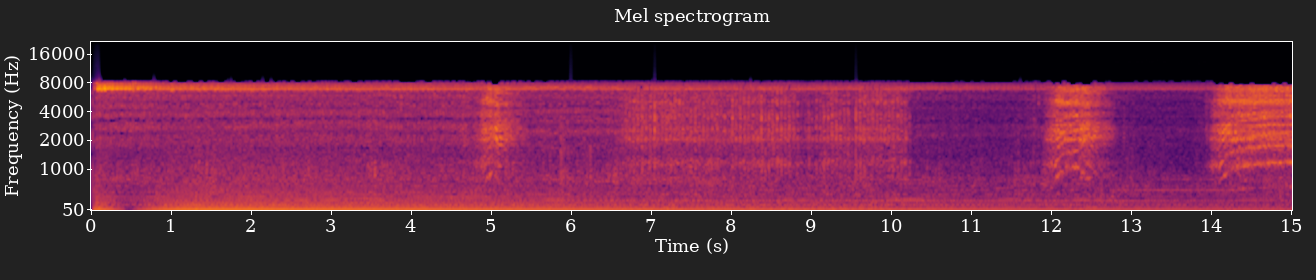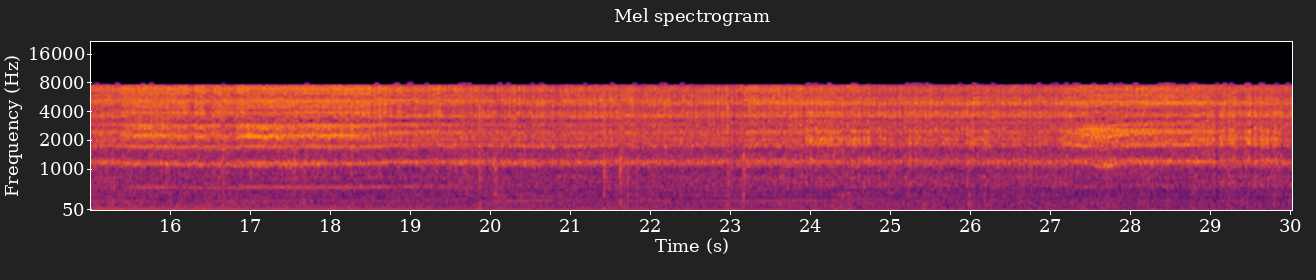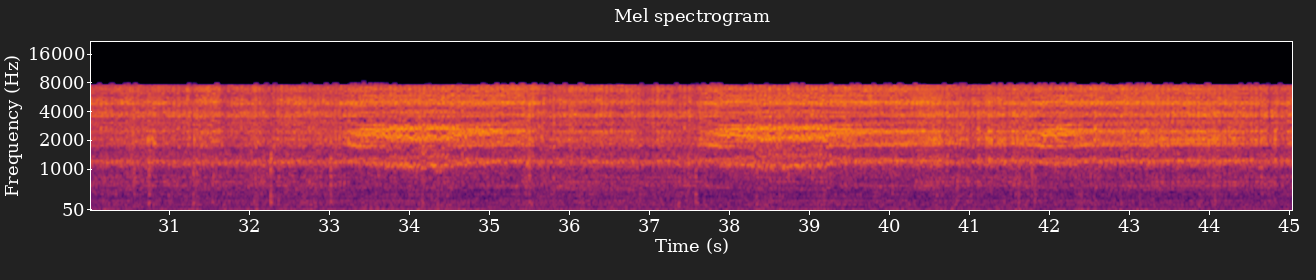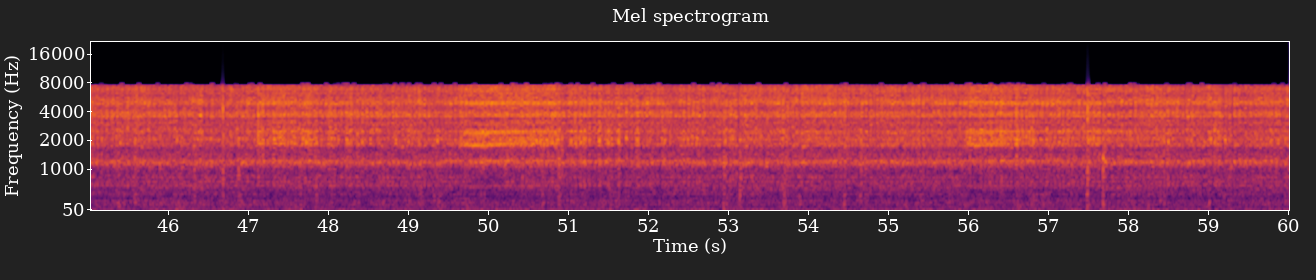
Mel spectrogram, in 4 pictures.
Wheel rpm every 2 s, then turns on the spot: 0, 0, 10, 20, 30, 10, 20, 130, 150, 150, 160, 160, 160, 160, 160, 160, 160, 160, 160, 160, 160, 160, 160, 160, 160, 160, 160, 160, 160, 160.
6-10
